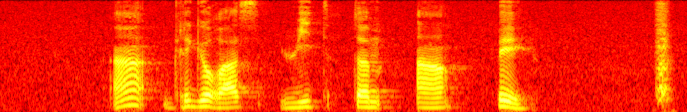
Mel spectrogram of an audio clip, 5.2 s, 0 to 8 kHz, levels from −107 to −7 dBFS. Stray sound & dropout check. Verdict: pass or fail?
fail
